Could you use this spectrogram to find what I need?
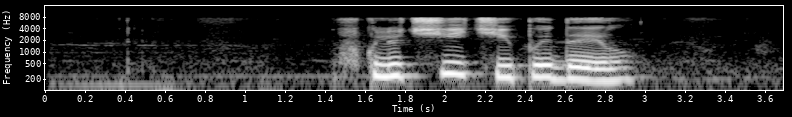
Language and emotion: Russian, neutral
